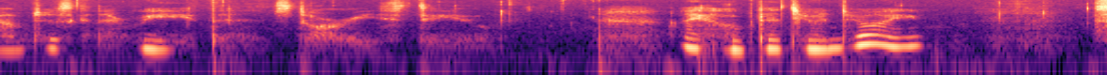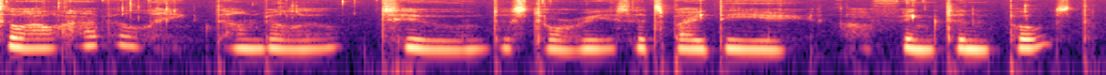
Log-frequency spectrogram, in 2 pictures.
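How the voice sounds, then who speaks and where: A woman whispering in a breathy, unvoiced voice, reading stories and rambling informally in an unhurried ASMR style. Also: fairly high pitch, mellow.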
